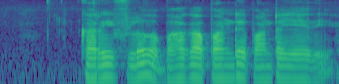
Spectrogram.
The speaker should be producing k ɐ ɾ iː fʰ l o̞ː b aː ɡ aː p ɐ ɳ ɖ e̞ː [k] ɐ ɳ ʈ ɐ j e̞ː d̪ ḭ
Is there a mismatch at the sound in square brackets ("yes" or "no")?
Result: yes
